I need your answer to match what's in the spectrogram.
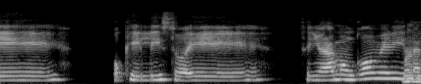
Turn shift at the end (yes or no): no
